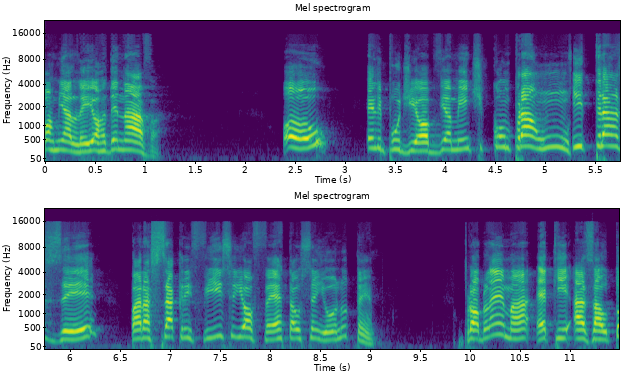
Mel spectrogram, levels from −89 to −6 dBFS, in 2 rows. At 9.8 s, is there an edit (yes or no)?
yes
